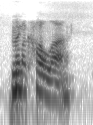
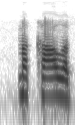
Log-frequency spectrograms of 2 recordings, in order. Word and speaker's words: McCullough: I'm also wondering, I know that Dr. Malone and Dr. is it McCullen? How do you say his last name? Peter McCall? – McCullough. – McCullough.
